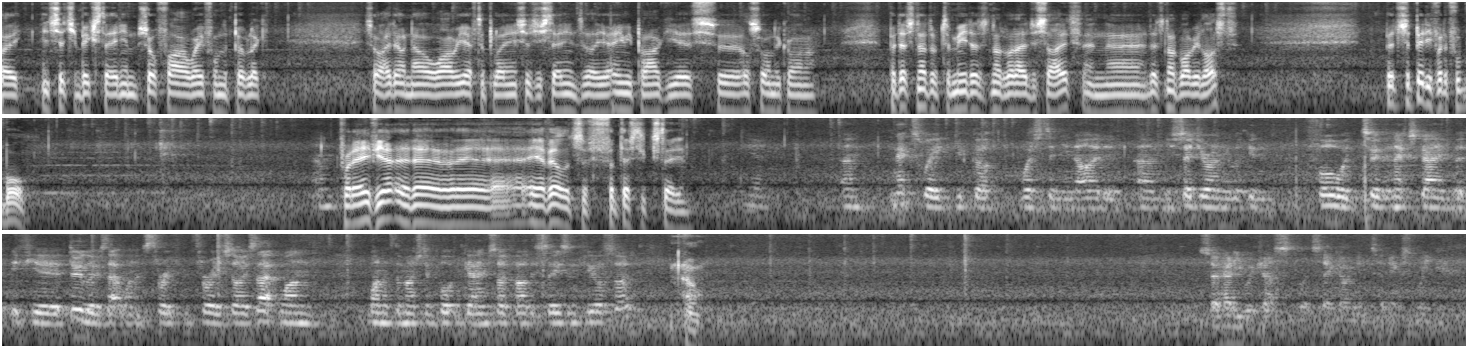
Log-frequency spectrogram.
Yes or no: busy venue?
yes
